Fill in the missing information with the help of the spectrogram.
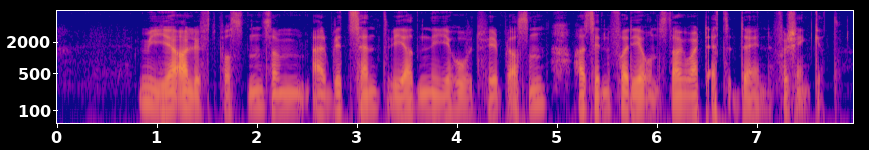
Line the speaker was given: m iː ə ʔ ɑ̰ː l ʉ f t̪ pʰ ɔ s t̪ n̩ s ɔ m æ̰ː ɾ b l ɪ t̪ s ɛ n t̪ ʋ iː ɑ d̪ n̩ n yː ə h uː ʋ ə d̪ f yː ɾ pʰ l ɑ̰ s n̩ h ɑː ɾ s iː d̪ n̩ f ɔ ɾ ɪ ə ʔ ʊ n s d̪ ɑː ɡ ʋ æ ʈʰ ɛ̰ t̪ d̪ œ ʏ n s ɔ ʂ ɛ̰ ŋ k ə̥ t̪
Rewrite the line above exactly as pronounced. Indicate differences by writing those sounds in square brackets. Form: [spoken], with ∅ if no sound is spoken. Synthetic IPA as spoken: m [yː] ə ʔ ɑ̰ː l ʉ f t̪ pʰ ɔ s t̪ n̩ s ɔ m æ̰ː ɾ b l ɪ t̪ s ɛ n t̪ ʋ iː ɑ d̪ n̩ n yː ə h uː ʋ ə d̪ f yː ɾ pʰ l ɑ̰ s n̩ h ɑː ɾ s iː d̪ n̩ f ɔ ɾ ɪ ə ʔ ʊ n s d̪ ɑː ɡ ʋ æ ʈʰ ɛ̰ t̪ d̪ œ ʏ n [f] ɔ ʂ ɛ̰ ŋ k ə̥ t̪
